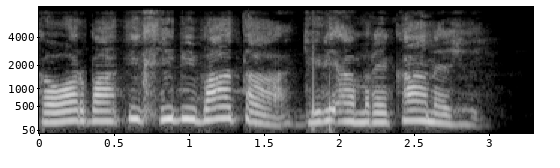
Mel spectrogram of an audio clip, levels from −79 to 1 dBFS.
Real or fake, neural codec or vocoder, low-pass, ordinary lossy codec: fake; vocoder, 22.05 kHz, 80 mel bands, WaveNeXt; 7.2 kHz; AAC, 32 kbps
